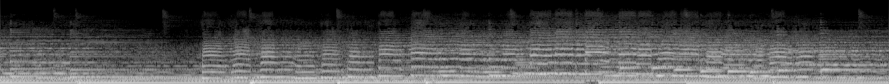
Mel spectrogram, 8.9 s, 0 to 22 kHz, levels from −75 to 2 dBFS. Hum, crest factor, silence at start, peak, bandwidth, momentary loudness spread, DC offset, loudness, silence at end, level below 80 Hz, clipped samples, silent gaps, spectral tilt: none; 12 dB; 0 s; -2 dBFS; 12.5 kHz; 3 LU; under 0.1%; -16 LUFS; 0 s; -22 dBFS; under 0.1%; none; -7.5 dB/octave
